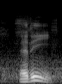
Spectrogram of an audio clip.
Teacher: Ketika dia berharakat kasrah dibaca tipis.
